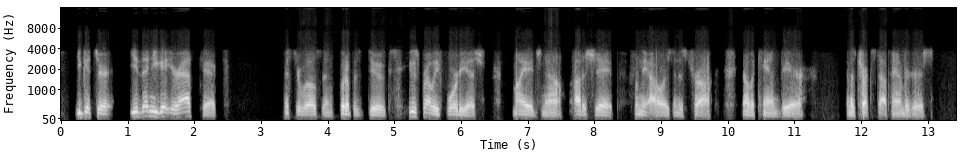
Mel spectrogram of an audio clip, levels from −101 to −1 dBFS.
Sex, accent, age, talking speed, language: male, American, 50-69, 185 wpm, English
